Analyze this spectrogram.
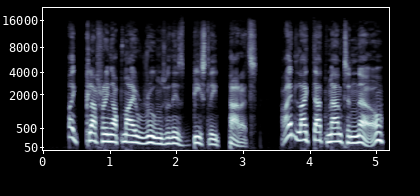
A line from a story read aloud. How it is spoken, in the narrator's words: cried, becoming the outraged householder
